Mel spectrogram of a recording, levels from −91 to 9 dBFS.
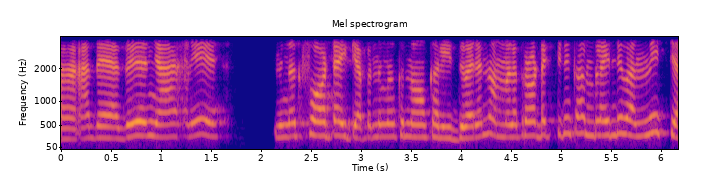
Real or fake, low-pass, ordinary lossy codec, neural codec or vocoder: fake; 3.6 kHz; none; codec, 16 kHz, 8 kbps, FunCodec, trained on Chinese and English, 25 frames a second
